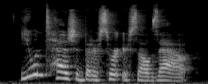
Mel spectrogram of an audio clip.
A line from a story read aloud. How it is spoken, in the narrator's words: she says sharply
